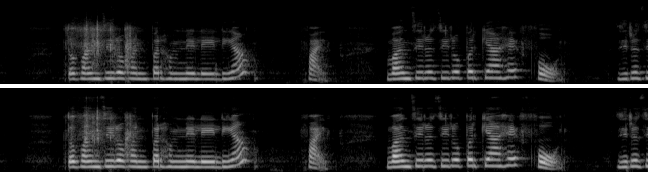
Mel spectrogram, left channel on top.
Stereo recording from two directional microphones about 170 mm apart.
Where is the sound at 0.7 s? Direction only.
30° right (ahead or behind).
